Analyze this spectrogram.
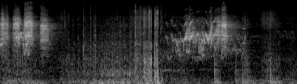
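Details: Parrots chirping on 20 November 2023: a shrill squawky burst at the start, a quieter gap, then another scratchy flurry of high notes.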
